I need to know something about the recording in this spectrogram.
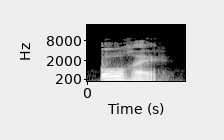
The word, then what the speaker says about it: auras: A and E, aurait. Alright, then tu auras, final S not pronounced, aura.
